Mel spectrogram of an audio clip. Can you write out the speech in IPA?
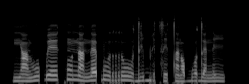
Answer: jã˨vu˦ɓeː˦kũ˦ nã˨nɛ˦ɓu˦˨ ruː˦˨di˦ bi˨t͡si˨ tã˨ɾɔ˦ bo˦dɛ˨ni˦˨

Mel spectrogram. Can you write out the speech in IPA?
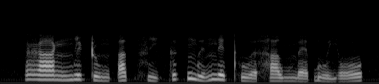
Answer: ɣaː˧ŋmi˧ ʈu˨˩nʔa˦˥t̚ fi˨˩˨kə˦˥k̚ mɨ˨˩˦ne˧ t̪ʰu˨˩ə̯ ha˧wmɛ˨˩˦ɓu˨˩jo˧˥

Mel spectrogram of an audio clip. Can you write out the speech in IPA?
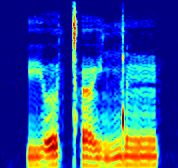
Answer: jɘǀɛ̃j ŋ͡ǃĩ

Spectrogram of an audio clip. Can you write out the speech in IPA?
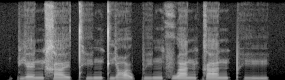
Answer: pjɛ˨˦nxa˨˦ɪ̯t̪ʰi˨˦ŋt̪jɑ̰˨˩ʊ̯ pi˨˦ŋfwa˥˨nka˦n pʰḭ˨˩

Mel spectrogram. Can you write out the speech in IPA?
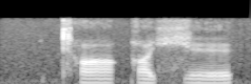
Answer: cʰɑqʊ çɪ

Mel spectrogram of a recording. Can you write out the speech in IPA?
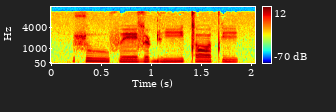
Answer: ɬuːfeːzu ɖʱiːtʼɔːtʼi

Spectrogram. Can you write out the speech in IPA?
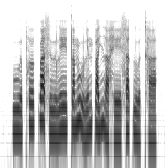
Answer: ʋu˩˧ə̯ pʰɤː˧˥k̚ʋa˥˨ sɯː˩leː˧t̪a˧˥mʋu˧˩ le˧˥mpa˧˥j na˩heː˩ sa˧t̚lu˩ə̯ kʰa˩

